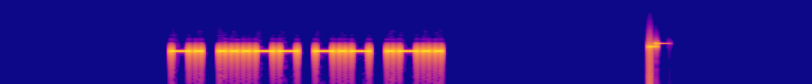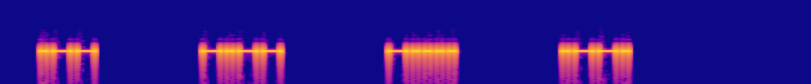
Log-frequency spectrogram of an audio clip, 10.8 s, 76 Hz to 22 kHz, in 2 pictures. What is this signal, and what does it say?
Morse code, heard as a keyed tone, about 28 wpm, spaced as for 15 wpm, 700 Hz. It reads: N3KL WY6P
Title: USA Call Signs - 4 Characters - 6x Character Spacing - 30wpm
